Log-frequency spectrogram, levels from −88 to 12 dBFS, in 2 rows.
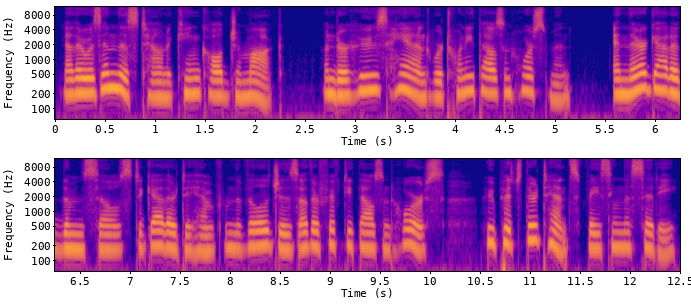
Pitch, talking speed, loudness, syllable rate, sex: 195 Hz, 180 wpm, -18 LUFS, 5.8 syllables/s, female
